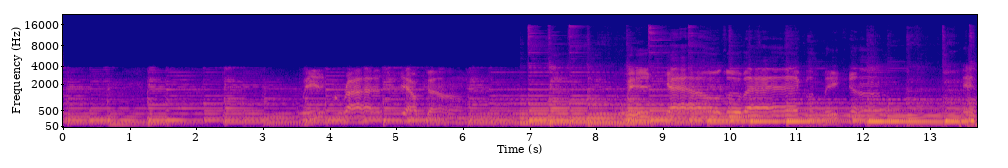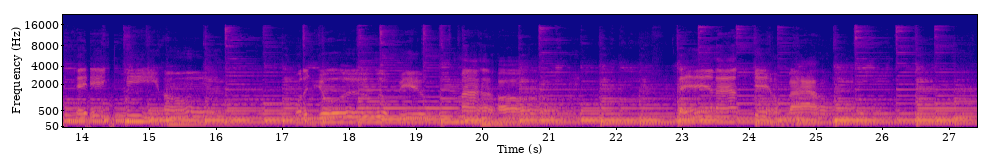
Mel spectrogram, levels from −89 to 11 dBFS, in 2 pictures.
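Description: From the start to 6.85 s, the input was likely switched to a poorer device, with the capture running through a narrower, noisier path until the better input returns. The band is narrower, so the sound is dull and boxy. It sits about 5 dB lower, over a faint added background noise well below the signal. At 6.85 s the full band and level come back at once, with no silence at the changeover.

From 13.43 to 14.49 s there are repeated stalls (stutter). Audio arrived late or too slowly, so the playback buffer ran dry five times, and each time the receiver stretched the last sound to bridge the wait. The longest hold is 80 ms, and together the holds fill about 250 ms, roughly a quarter of that second. Nothing is lost, but the sound drags and hiccups.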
